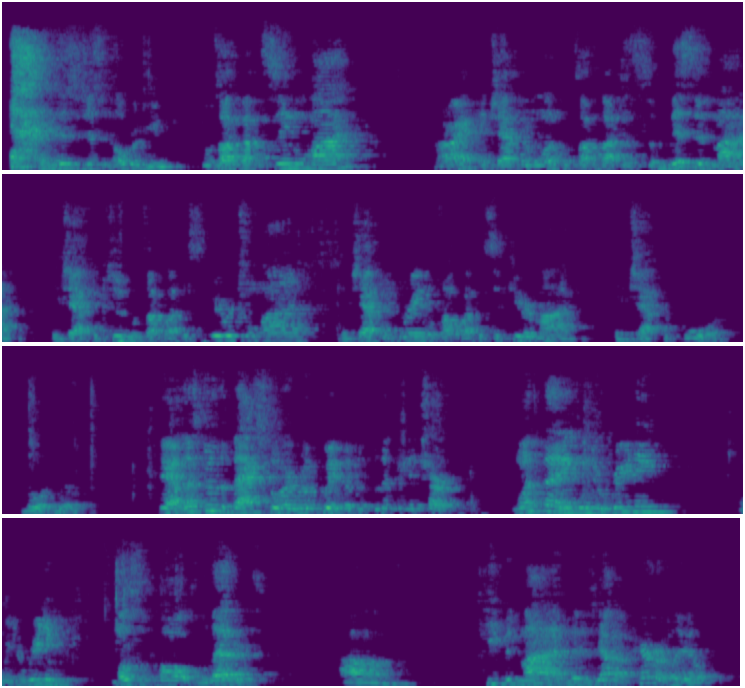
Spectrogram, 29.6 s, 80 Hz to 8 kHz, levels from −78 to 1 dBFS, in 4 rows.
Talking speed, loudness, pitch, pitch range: 160 wpm, -36 LUFS, 185 Hz, 160-215 Hz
